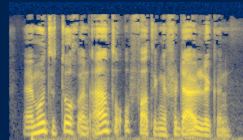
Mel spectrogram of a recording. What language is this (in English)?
Dutch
